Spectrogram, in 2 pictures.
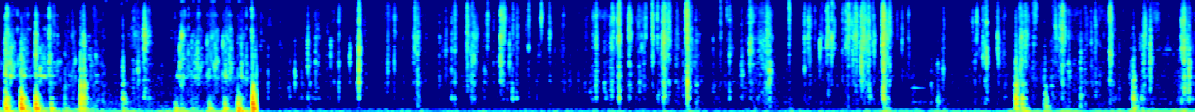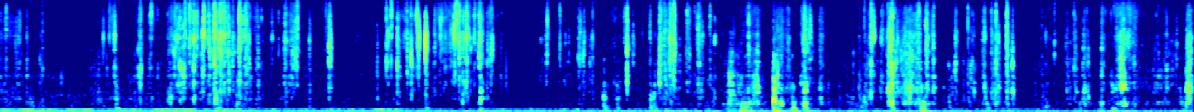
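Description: A sticky lint roller rolling over cloth pouches for about the first three seconds, then the rustling, crinkling and tearing of plastic packaging and bubble wrap as an order is wrapped and packed, in short irregular bursts.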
